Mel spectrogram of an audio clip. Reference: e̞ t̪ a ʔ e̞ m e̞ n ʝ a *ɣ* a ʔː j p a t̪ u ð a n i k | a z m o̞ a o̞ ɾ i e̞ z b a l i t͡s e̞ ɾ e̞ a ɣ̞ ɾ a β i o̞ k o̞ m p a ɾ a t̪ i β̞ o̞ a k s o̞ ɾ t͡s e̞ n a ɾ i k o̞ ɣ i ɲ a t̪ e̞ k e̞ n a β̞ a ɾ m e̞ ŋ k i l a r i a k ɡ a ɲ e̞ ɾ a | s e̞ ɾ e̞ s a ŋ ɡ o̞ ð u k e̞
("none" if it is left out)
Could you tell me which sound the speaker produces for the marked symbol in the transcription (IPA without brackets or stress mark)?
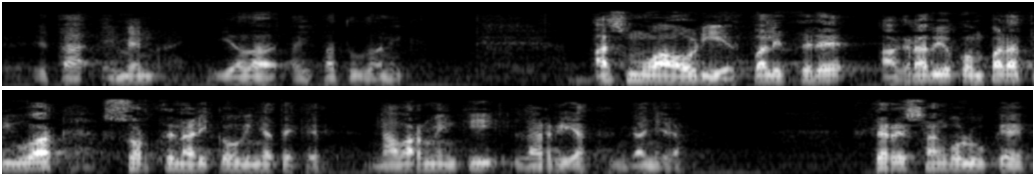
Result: ð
